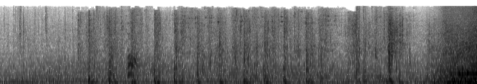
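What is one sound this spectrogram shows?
Heavy footsteps crunch on rough ground.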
